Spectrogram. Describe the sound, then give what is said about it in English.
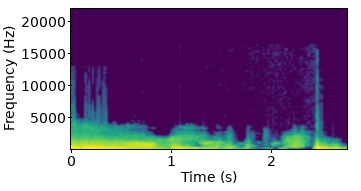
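A gunshot booms out loud and decays in a long, rumbling tail. After a quieter stretch, a second sharp crack follows. “He's got a gun.”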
